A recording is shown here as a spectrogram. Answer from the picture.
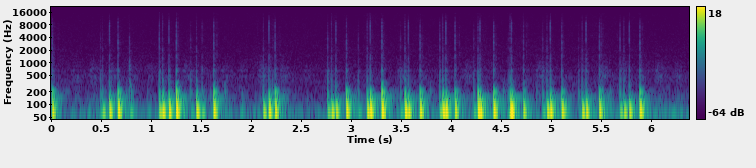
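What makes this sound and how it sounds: Fingertips knock and tap on the face of a large, plain, hollow red cardboard box held at an angle. The result is a run of dull, low, boomy thuds that die away almost at once, coming in uneven clusters with short pauses between them.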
